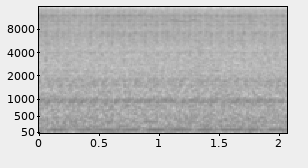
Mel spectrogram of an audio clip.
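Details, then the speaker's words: 1931 Frigidaire W-5 antique refrigerator condensing unit, restarted during refrigerant charging after adding belt tension: steady low hum with faint even tone, no squeal or chirp; belt drive now quiet and normal. "See, that stops the chirping."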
